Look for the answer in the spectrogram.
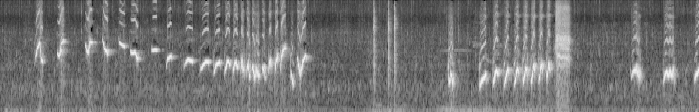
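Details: Captive white-rumped shama in full song, used as master song for training birds: rapid sweeping whistles and a descending then rising rolling trill, a pause, then another quick rising trill and a few separate whistled notes.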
